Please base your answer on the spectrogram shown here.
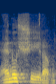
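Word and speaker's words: אנוש: 찾아봤더니 에노스라는 것이 히브리어로는 이제 발음이 비슷해. 에노쉬라고 되어 있어요. 에노쉬.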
